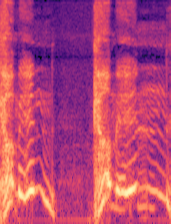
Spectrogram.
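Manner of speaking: put-on slow wheezing, pitched very high. Reading a story, the doctor calls a knocking visitor inside: Doctor Plump wheezing. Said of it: "he wheezed".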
